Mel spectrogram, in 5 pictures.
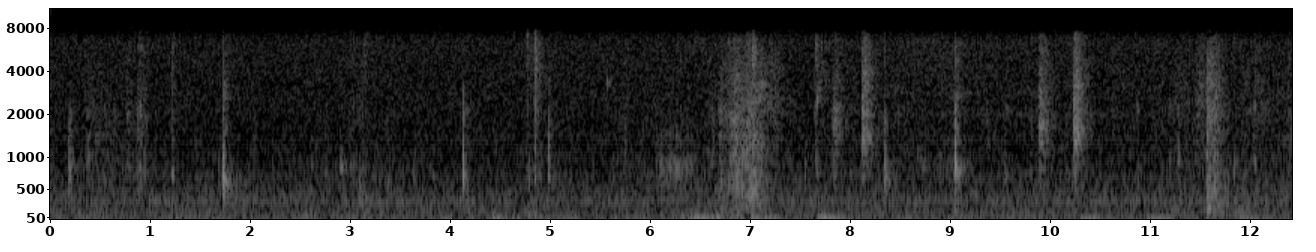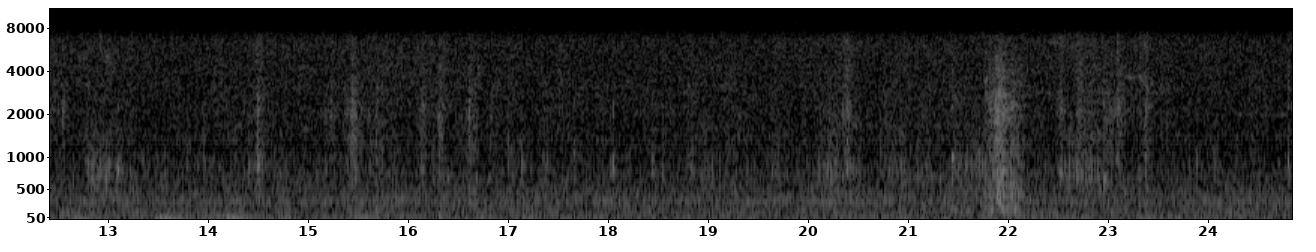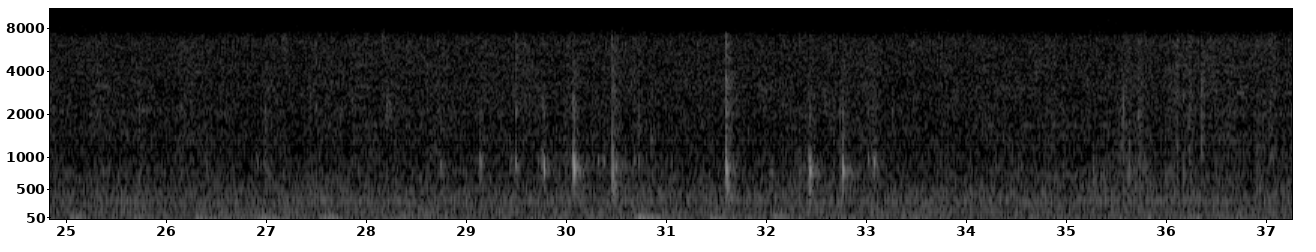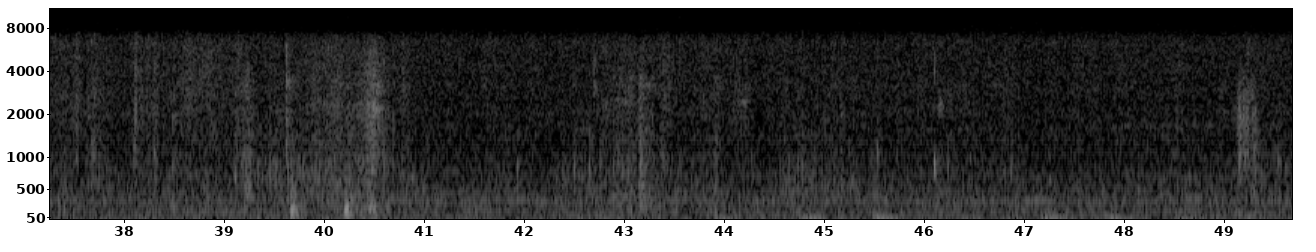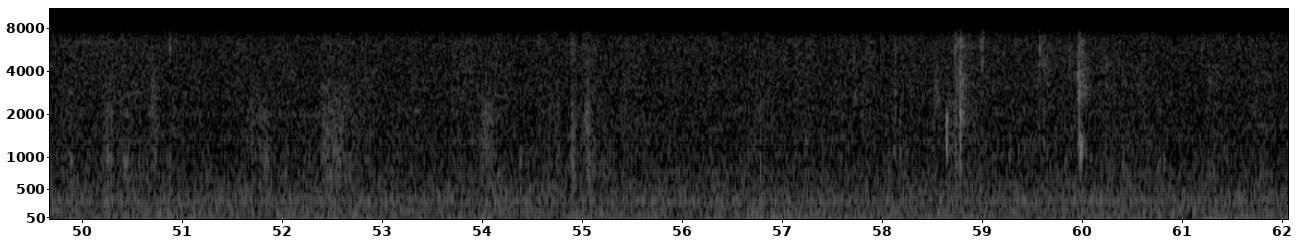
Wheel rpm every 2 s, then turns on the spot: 0, 0, 0, 0, 0, 0, 0, 0, 0, 0, 0, 0, 0, 0, 0, 0, 0, 0, 0, 0, 0, 0, 0, 0, 0, 0, 0, 0, 0, 0, 0.
none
